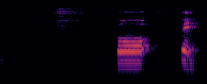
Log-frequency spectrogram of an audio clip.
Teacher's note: this is another voiceless sound. So no voice, just air, and that makes the F sound.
